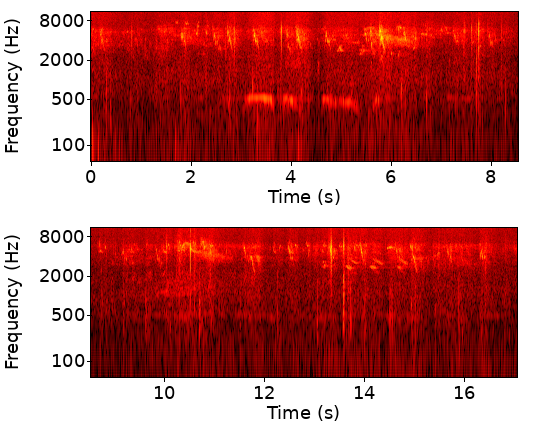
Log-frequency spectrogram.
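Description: Faint outdoor birdsong: several small birds chirping and trilling throughout, with a lower warbling call about three seconds in.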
